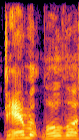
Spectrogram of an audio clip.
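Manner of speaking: high, loud mock complaint; exasperated. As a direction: groan at grandma in fake outrage. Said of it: "And I'm just like".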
